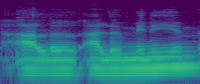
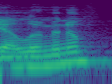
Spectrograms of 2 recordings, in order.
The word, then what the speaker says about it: aluminium: Do you say aluminium? Aluminium? Like, what do you guys say? Aluminum?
